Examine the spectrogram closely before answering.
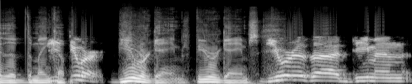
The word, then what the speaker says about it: Buer: Buer Games.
